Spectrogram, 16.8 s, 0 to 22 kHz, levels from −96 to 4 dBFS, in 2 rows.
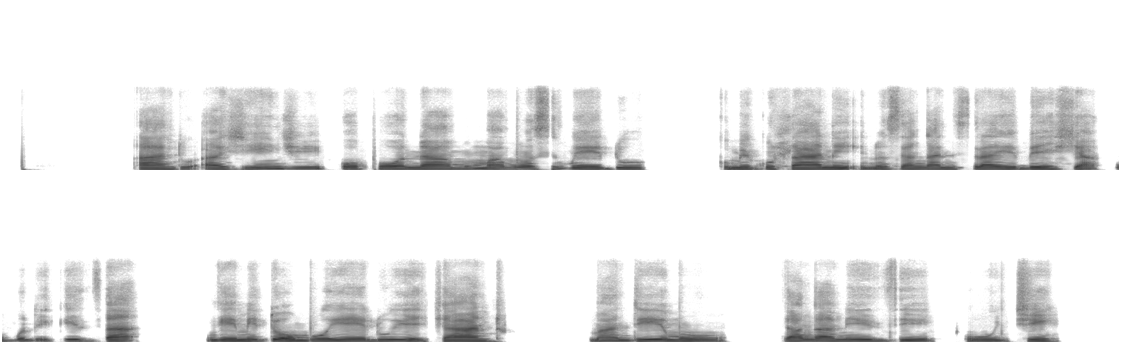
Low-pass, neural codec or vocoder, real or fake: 10.8 kHz; codec, 24 kHz, 3.1 kbps, DualCodec; fake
